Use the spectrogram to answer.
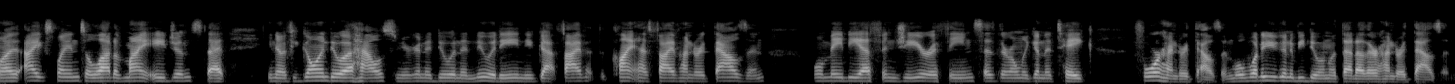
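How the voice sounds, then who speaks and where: An insurance agency support representative giving a conversational, upbeat training webinar, often pausing with "um". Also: mid-range voice, flat delivery, sharp tone, no echo. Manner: conversational, frequent "um" fillers; upbeat promotional tone.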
